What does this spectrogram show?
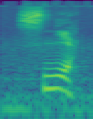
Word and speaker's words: снег: Then the next one, снег, will be снег.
